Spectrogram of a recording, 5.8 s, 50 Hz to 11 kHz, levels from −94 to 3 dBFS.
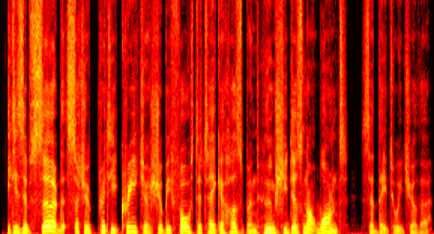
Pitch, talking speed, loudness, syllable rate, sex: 145 Hz, 260 wpm, -19 LUFS, 5.9 syllables/s, male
